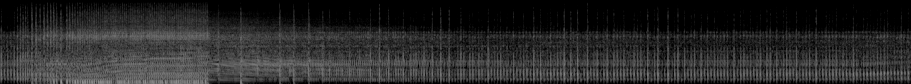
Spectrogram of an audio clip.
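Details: 1960s Homelite C-51/XL-12 vintage two-stroke chainsaw, revived, started with choke: a very loud scream, then a burbly, uneven idle with a slight blubber. It is running a little rich and may be low on fuel.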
